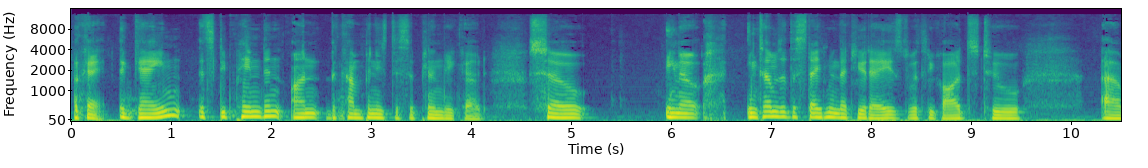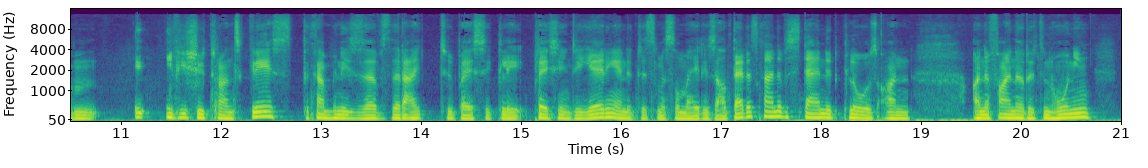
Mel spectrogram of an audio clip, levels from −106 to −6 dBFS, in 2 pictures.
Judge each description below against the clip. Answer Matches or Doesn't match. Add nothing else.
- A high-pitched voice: Doesn't match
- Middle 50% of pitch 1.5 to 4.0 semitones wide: Doesn't match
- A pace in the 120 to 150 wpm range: Doesn't match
